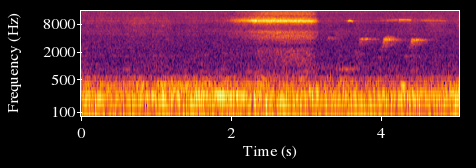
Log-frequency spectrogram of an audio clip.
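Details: Sleeping cat snoring: a soft, low, continuous rumbling breath that runs steadily throughout, with a thin high whine in the background for about a second and a few short faint chirps near the end.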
